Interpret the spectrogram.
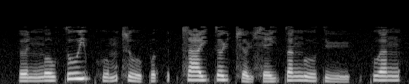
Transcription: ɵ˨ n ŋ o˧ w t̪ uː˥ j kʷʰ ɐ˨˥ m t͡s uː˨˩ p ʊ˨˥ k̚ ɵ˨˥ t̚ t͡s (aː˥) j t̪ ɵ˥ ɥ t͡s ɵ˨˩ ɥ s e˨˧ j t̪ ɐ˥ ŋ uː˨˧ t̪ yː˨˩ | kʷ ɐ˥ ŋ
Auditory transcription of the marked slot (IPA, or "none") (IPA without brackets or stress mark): aː˥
